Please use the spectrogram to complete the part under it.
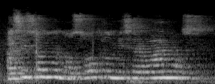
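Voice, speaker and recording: A woman's voice: high voice, fairly even intonation, normal speed, dark tone, a little hiss or hum. A woman preaching a sermon in a large church, dramatic, often questioning her congregation. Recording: echoey church hall from far off.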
